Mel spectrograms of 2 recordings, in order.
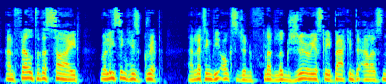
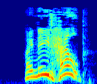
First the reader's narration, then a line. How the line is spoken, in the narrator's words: she gasped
